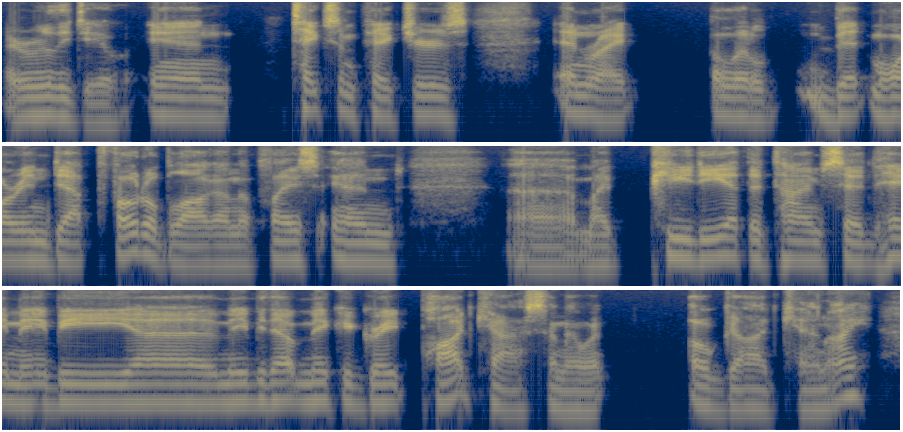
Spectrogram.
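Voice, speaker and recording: This man has an ordinary speaking voice with a Canadian accent, medium pitch and fairly even intonation. He talks at a moderate pace against a quiet background. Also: dry, close sound with no echo. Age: 60s. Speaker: radio host. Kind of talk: casual chat.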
